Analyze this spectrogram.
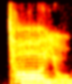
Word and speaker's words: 저요: Tapi kalau kita mau fokus ke pelafalannya, 저요. 저요. Cayo. Jadi monyong yang pertama ngebuka, yang kedua gini, O gitu. Cayo.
